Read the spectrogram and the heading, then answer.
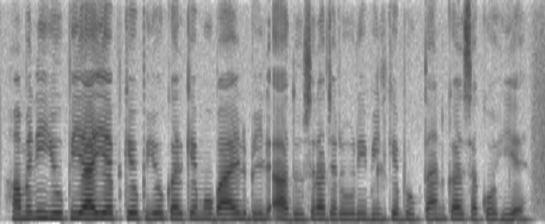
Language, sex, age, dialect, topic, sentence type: Magahi, female, 51-55, Southern, banking, statement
